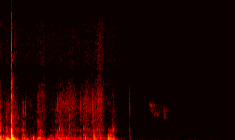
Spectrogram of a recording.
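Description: A few short clicks and crackling noises over about the first second, then the sound cuts off to dead silence.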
